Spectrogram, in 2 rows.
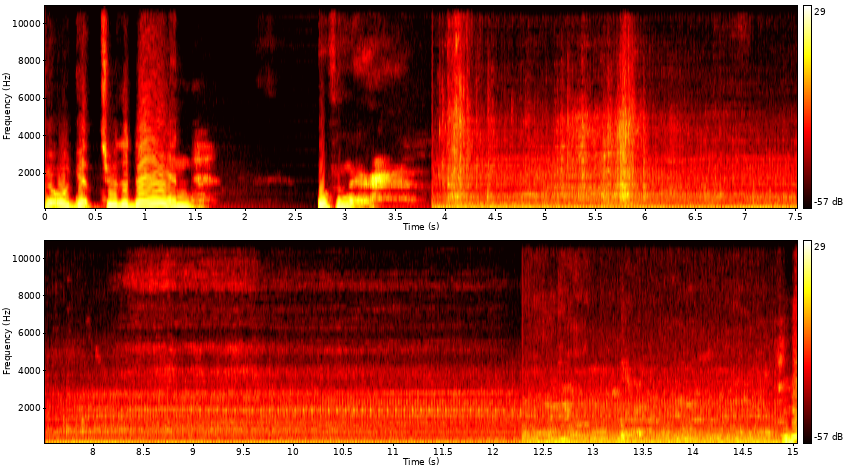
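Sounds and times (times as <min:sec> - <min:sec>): engine idling: 0:03.8 - 0:15.0
deep engine hum: 0:03.9 - 0:15.0.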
